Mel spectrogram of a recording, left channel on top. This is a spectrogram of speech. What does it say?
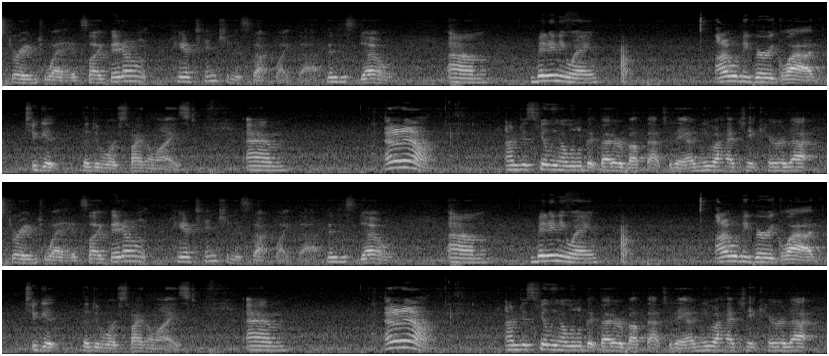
way. It's like they don't pay attention to stuff like that. They just don't. But anyway, I will be very glad to get the divorce finalized. I don't know. I'm just feeling a little bit better about that today. I knew I had to take care of that.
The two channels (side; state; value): both; identical; correlation 1.00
